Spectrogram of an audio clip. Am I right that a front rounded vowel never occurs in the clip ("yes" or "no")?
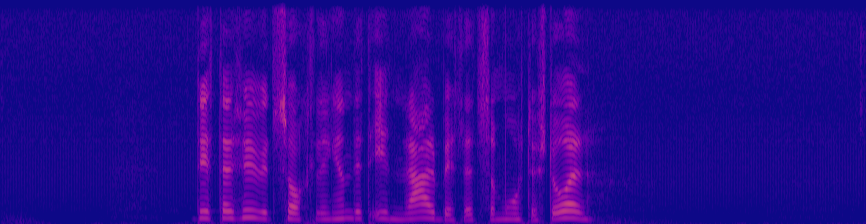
yes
